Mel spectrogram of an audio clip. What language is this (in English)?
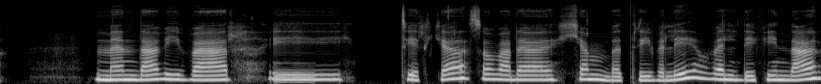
Norwegian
